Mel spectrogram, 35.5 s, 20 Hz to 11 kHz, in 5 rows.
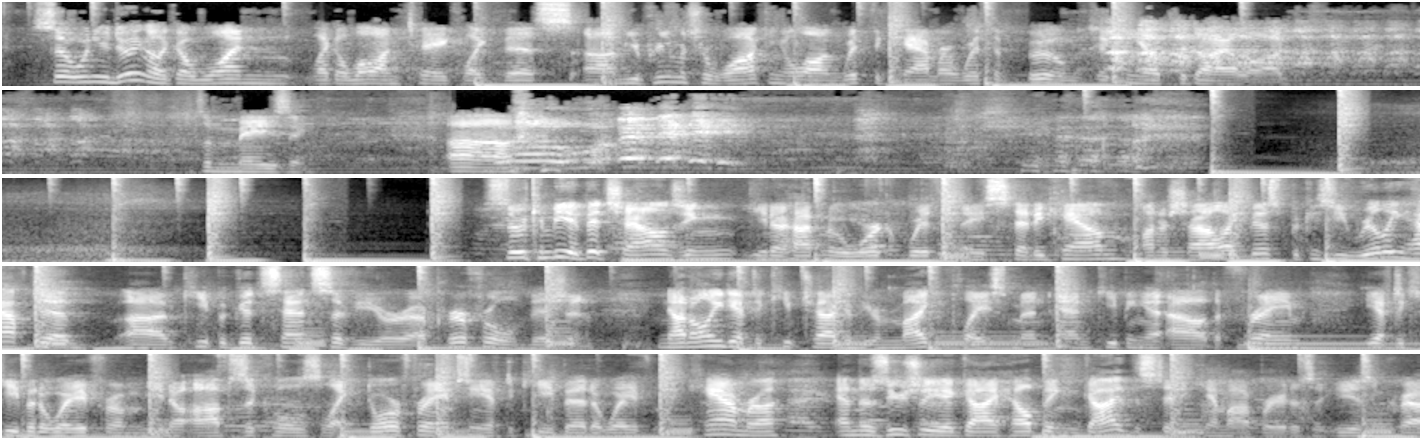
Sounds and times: Speech: 0:00.2 - 0:06.4, 0:08.1 - 0:08.7, 0:09.3 - 0:10.9, 0:16.6 - 0:35.4
Music: 0:02.2 - 0:06.4, 0:13.1 - 0:32.1, 0:33.2 - 0:35.4.

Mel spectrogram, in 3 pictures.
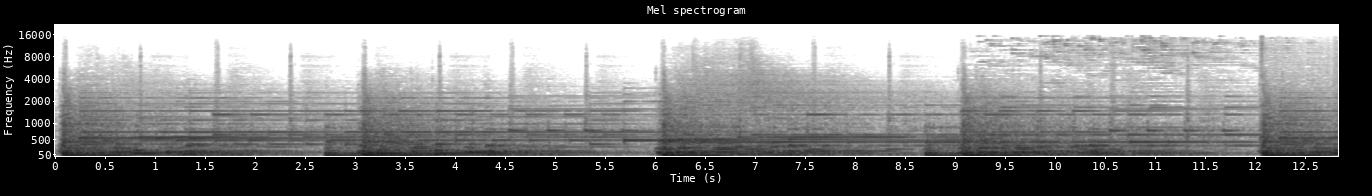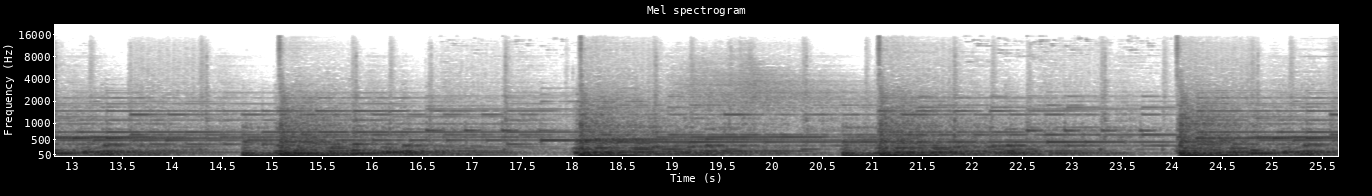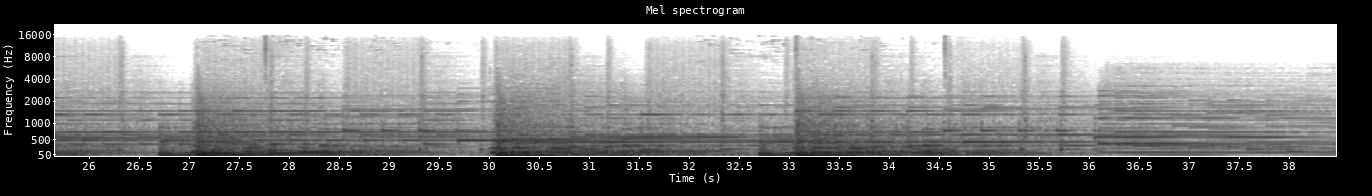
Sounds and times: Music: 0:00.0 - 0:38.4.

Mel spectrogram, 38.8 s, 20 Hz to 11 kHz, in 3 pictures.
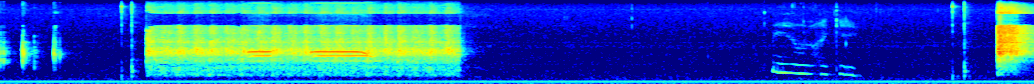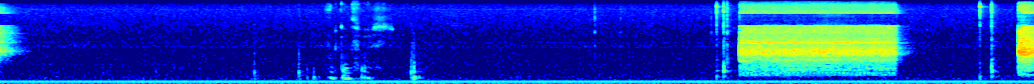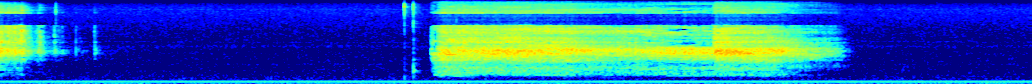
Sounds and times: Speech: 0:09.6 - 0:10.8, 0:16.8 - 0:18.0.

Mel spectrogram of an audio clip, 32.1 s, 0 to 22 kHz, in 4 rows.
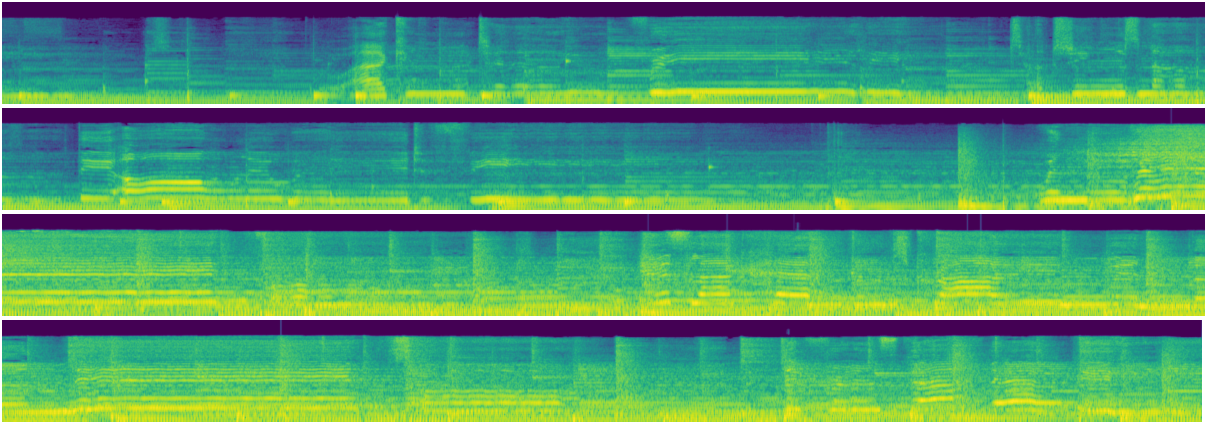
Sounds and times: Music: 0:00.0 - 0:32.0.

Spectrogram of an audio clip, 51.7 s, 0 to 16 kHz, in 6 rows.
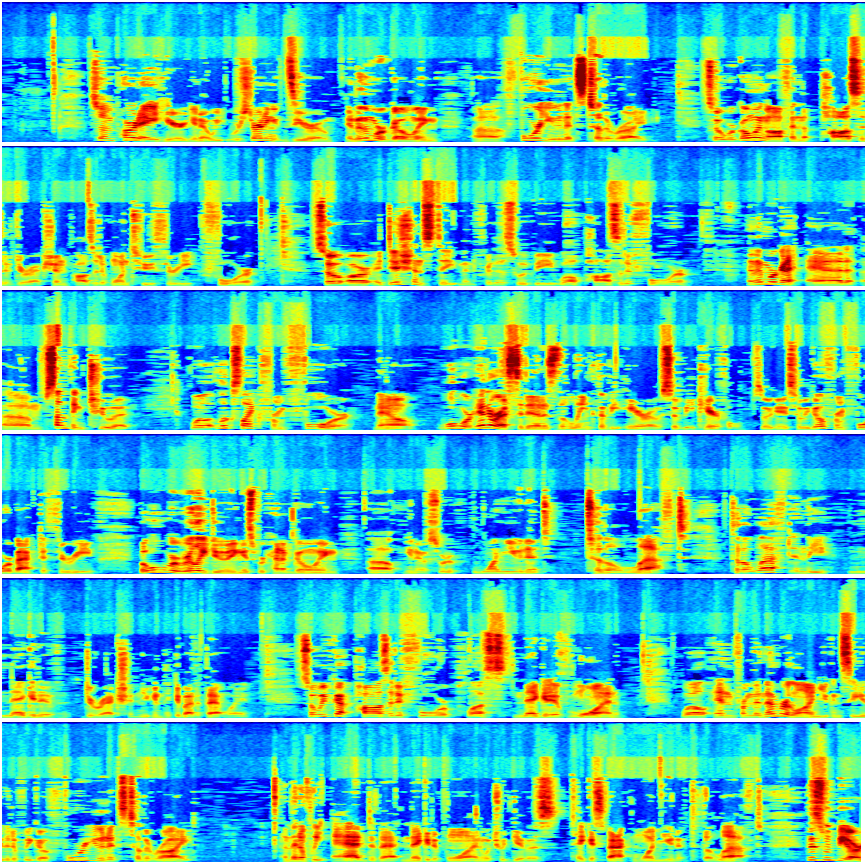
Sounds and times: Speech: 0:00.9 - 0:11.2, 0:11.8 - 0:45.2, 0:45.9 - 0:51.7.

